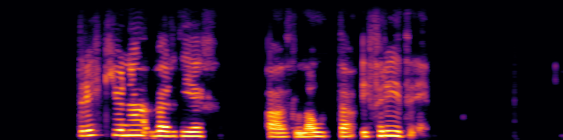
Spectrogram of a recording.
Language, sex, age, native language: Icelandic, female, 20-29, Latvian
